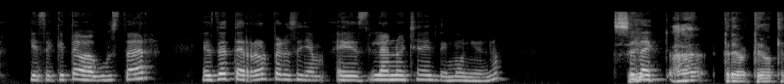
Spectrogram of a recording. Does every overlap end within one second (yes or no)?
yes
